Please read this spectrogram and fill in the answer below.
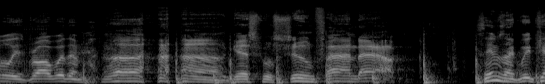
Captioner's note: laughs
